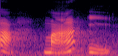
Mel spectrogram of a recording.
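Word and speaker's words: 蚂蚁: มด คำ นี้ นะ คะ ออก เสียง ว่า หมา อีก หมา อีก อ้าว มา อีก แล้ว ว่า มด นะ คะ หมา อีก อ่า นั้น กำลัง แสง ตลอด ซื้อ นะ คะ หมา อีก อีก ครั้ง นึง ค่ะ หมา อีก อ่ะ ออก เสียง ยาก นะ คะ นิด นึง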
